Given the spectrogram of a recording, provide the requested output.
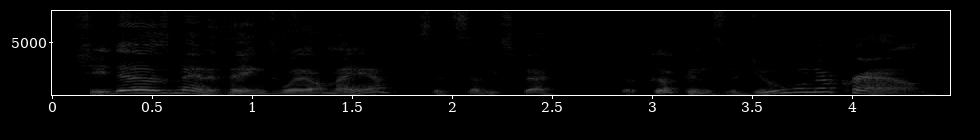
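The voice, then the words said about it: Cowboy character voice. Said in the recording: “I gave him a British accent, but he's wearing a cowboy hat, so maybe his voice should change... so he sounds like this”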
